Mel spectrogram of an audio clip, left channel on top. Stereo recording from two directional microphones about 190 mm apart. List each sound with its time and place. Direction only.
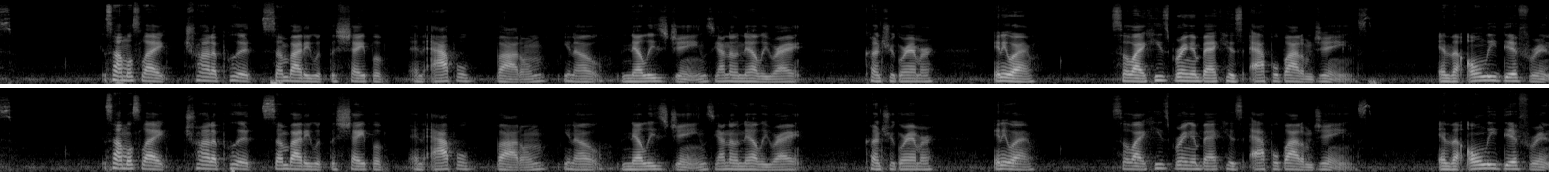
1.0 s a woman's voice: 5° left (ahead or behind)
9.9 s a woman's voice: 20° left (ahead or behind); by 15.4 s 5° left (ahead or behind)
